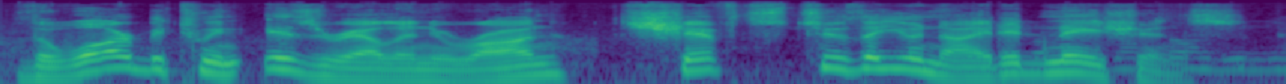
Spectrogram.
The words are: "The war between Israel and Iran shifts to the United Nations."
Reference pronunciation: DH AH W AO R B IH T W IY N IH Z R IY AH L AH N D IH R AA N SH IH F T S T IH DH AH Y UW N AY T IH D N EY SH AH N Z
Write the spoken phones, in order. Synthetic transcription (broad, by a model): DH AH W AO R B IH T W IY N IH Z R IY AH L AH N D IH R AA N SH IH F T S T IH DH AH Y UW N AY T IH D N EY SH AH N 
